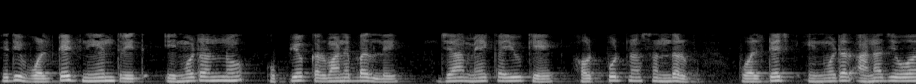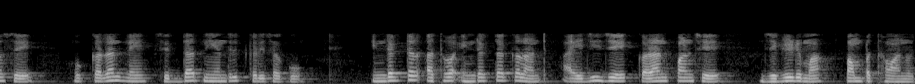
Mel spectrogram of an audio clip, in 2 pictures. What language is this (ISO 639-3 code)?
guj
